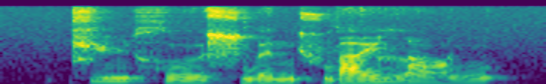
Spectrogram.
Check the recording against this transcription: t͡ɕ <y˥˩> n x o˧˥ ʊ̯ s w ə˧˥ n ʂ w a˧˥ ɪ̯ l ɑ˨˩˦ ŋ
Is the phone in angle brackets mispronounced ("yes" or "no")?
yes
